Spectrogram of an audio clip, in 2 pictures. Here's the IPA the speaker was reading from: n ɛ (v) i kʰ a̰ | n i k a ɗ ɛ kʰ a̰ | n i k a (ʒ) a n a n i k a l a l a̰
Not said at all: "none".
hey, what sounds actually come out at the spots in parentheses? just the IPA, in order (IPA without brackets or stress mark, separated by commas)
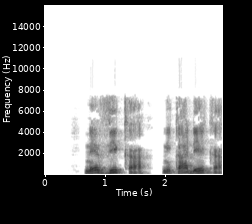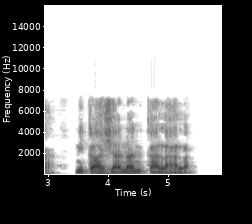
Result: v, ʒ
